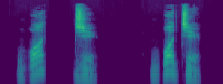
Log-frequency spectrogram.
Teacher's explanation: The T at the end of what never appears.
